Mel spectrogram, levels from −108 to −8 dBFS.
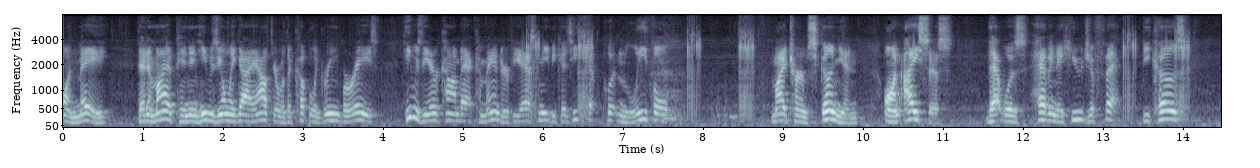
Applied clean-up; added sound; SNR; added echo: none; Fart; 13 dB; none.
